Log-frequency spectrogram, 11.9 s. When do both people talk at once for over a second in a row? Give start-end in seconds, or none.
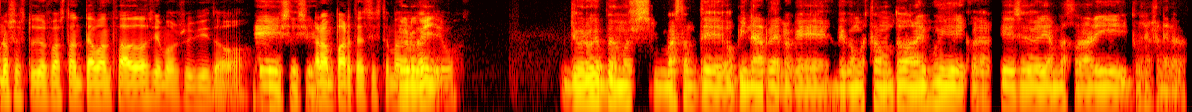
none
